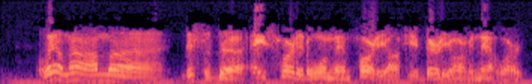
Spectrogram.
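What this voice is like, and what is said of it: Thick redneck drawl accent. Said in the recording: “I love your accent, man. I can't understand the words that are coming out of your mouth ... you sound like you're from Australia ... I try and play off the redneck draw as much as humanly possible”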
